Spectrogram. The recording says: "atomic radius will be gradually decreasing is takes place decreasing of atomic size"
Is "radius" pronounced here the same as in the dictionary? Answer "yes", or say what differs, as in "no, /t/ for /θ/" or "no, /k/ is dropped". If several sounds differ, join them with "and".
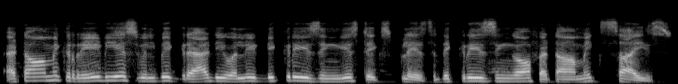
yes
